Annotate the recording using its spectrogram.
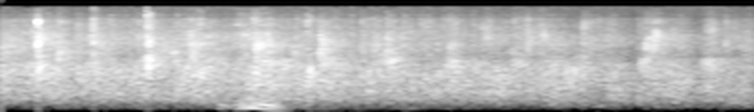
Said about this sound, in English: Let's honor them. Let's give them a round of applause. Let's cheer them on.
